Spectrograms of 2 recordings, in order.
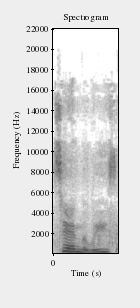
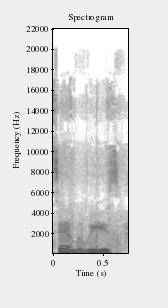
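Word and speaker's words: San Luis: trail louis peak okay i've heard this pronounced different ways i've heard stan luis i've heard sam louise heard stan louie but most recently i heard sam louie from a guy who lives in durango and that's like in the area so i figure he's he probably knows it's probably stan louie but if i'm pronouncing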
